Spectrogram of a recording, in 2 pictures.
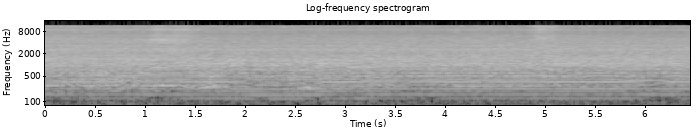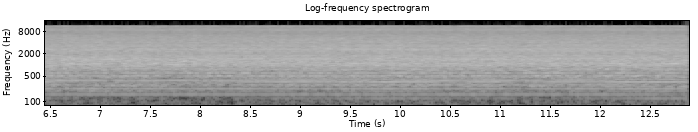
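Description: Rain patters steadily on wet ground outdoors.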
